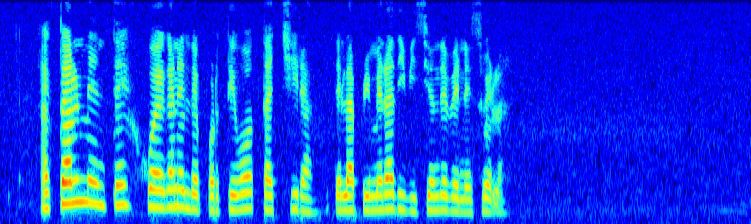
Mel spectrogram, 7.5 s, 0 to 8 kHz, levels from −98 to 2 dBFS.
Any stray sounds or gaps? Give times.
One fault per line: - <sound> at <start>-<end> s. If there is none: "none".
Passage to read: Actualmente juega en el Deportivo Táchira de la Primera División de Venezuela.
none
